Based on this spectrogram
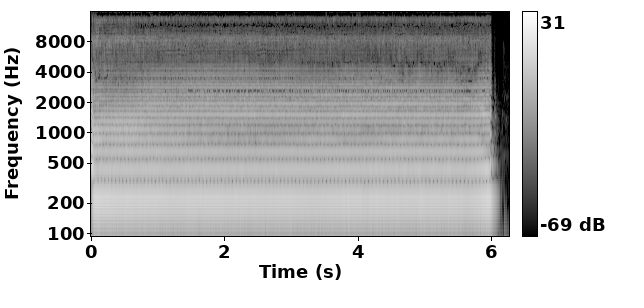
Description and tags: Single Vuvuzela blown in studio. Unprocessed.
africa, wm, football, soccer, vuvuzela, horns, south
